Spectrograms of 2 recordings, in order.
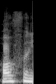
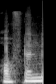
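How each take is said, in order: First: The word is said without a t sound. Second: The word is said with a t sound. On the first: "ऑफन और ऑफ्टन दोनों ही सही माने जाते हैं" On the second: "इसको लोग ऑफ्टन भी पढ़ते हैं, वो भी सही है उच्चारण"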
